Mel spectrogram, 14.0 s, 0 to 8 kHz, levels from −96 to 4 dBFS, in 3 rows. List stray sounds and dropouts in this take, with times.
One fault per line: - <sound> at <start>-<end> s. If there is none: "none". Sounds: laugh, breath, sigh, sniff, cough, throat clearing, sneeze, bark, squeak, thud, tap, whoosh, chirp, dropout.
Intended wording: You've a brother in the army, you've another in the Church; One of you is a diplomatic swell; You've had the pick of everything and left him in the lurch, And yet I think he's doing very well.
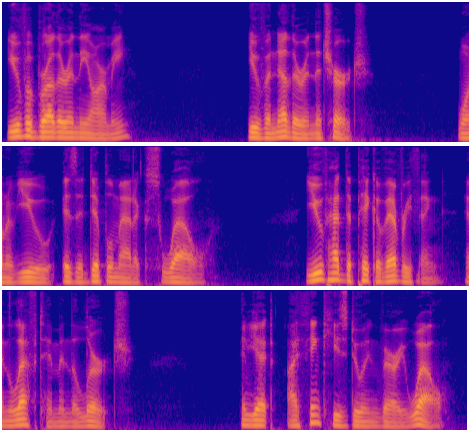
none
